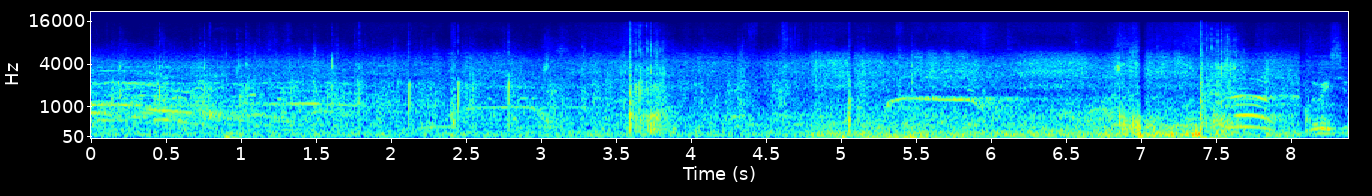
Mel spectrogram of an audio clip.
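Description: Bullpen ambience of indistinct voices and chatter, with a few sharp pops of pitches hitting a catcher's mitt, the clearest about three and a half seconds in and two more near the end.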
